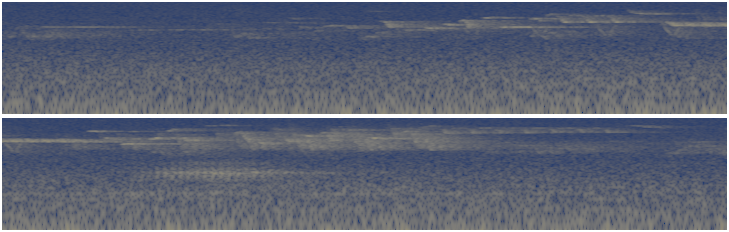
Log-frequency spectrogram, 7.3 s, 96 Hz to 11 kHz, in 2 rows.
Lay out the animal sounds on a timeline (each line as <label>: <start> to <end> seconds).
Red-eyed Vireo (Vireo olivaceus): 0.0 to 7.3 seconds
Black-capped Chickadee (Poecile atricapillus): 0.0 to 1.3 seconds
Winter Wren (Troglodytes hiemalis): 0.9 to 7.2 seconds
Ovenbird (Seiurus aurocapilla): 3.5 to 6.2 seconds
Hairy Woodpecker (Dryobates villosus): 4.2 to 5.5 seconds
